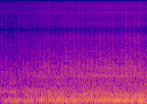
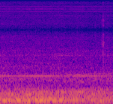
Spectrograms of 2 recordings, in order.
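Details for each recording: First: Furnace blower running: heavy low rumble with uneven throbbing rattle, indicating an imbalanced squirrel-cage blower wheel. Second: Furnace blower motor running after cleaning a dirty squirrel cage that had caused an imbalance rattle: a steady, smooth low hum with no rattle. Repair confirmed.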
